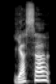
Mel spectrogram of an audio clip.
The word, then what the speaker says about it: Yasar: Jutta schreibt man J-U-T-T-A und Albrecht, meinen Nachnamen, A-L-B-R-E-C-H-T. Drei. – Und wie heißt du? – Yasar Öztürk. – Kannst du das buchstabieren? – Ja. Yasar schreibt man Y-A-S-A-R und Öztürk Ö, also O-Umlaut, Z-T, U-Umlaut, R und K.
